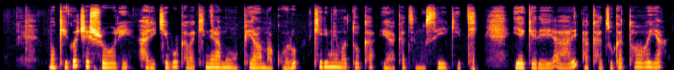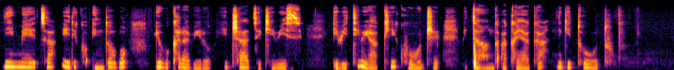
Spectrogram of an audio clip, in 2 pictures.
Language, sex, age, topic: Rundi, female, 18-24, education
